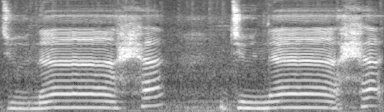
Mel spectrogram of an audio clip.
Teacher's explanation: جب الف سے پچھلے حرف پہ زبر ہو تو اسے الف مدہ کہتے ہیں۔ اسے ہم کھینچ کے پڑھیں گے تقریباً ایک کھڑی زبر کے برابر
